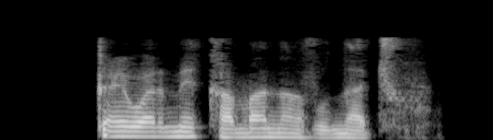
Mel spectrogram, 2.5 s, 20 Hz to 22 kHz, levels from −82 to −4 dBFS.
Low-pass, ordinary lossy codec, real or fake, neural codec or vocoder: 7.2 kHz; MP3, 32 kbps; fake; codec, 16 kHz, 1.1 kbps, Voila-Tokenizer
